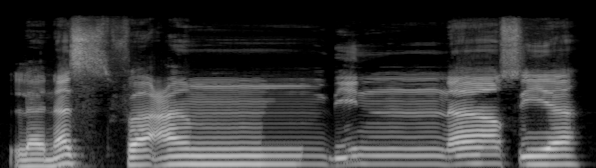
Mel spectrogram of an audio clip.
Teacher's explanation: bacaan akan dirubah menjadi suara mim, bukan lagi suara nun.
